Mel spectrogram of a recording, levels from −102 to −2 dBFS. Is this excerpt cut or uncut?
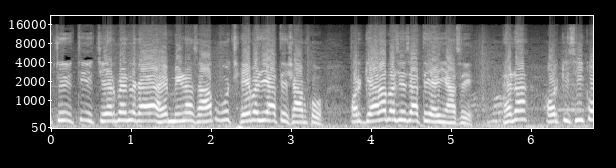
uncut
